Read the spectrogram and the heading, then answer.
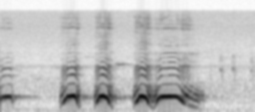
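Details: A female Barred Owl answering her mate gives a brief hoot, then four rich, arching hoots in quick succession; the last is drawn out and slurs downward, with quiet around them.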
